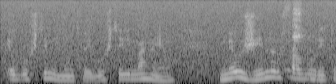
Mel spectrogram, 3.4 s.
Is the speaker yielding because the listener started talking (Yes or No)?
No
